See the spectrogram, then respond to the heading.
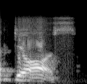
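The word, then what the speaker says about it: chaos: यहां पर सी एच तो इसको बोला गया क्योस, क्योस, है ना। लेकिन सी एच इसको क्या बोला गया, एच साइलेंट है तो केमिस्ट्री।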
